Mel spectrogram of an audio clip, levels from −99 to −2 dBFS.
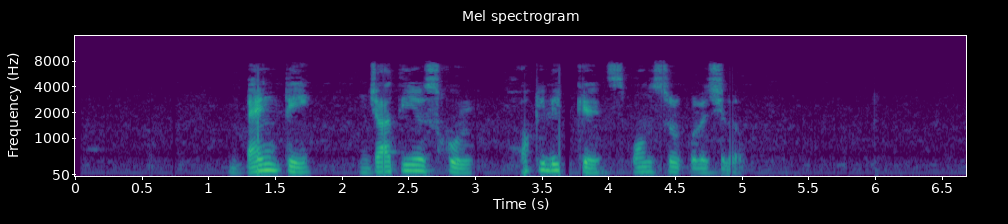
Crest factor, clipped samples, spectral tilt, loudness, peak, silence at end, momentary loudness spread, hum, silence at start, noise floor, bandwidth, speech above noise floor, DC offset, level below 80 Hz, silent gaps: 26 dB; under 0.1%; -5.5 dB/octave; -40 LUFS; -16 dBFS; 1.75 s; 18 LU; none; 1.15 s; -77 dBFS; 8 kHz; 38 dB; under 0.1%; -70 dBFS; none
